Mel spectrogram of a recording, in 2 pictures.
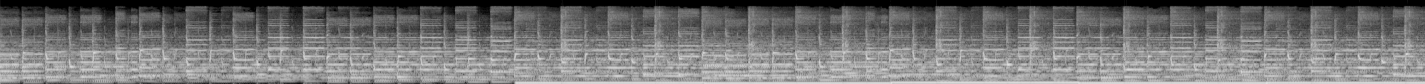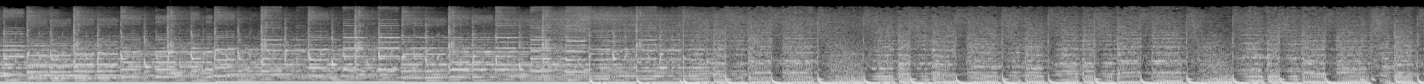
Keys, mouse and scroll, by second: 0.5 click, 3.6 click, 5.2 click, 7.9 click, 9.3 click, 10.3 right click, 14.6 click, 17.0 click, 18.6 ctrl+middle click.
